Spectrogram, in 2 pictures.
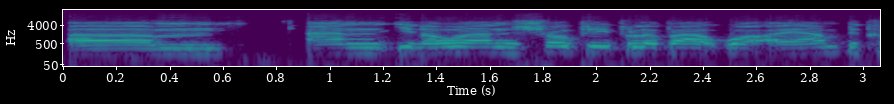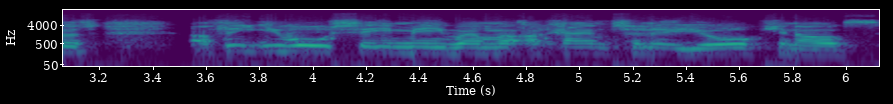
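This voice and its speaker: In a Birmingham accent, a man speaks at a fairly quick pace with a high pitch. His intonation stays flat and monotone. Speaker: bare knuckle fighter. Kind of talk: casual interview chat.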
